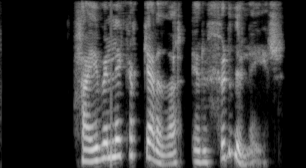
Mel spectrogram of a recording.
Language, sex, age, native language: Icelandic, female, 30-39, Icelandic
